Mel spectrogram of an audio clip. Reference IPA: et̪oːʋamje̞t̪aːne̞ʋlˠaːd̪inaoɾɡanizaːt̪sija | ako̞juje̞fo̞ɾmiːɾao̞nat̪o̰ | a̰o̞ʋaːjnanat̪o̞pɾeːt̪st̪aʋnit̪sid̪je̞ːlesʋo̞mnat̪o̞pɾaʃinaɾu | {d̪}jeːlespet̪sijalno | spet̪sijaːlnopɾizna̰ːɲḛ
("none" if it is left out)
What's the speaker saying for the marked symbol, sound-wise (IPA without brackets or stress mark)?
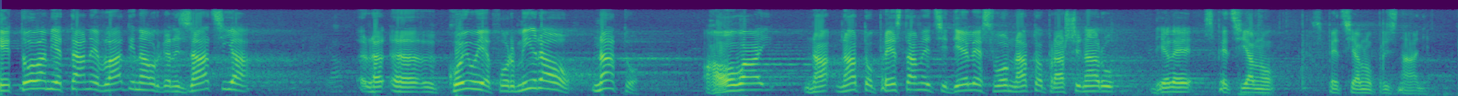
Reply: d̪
